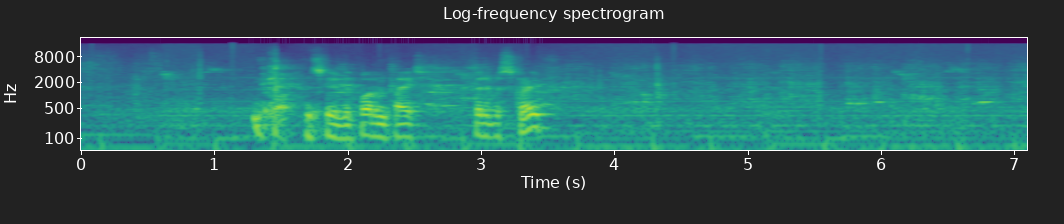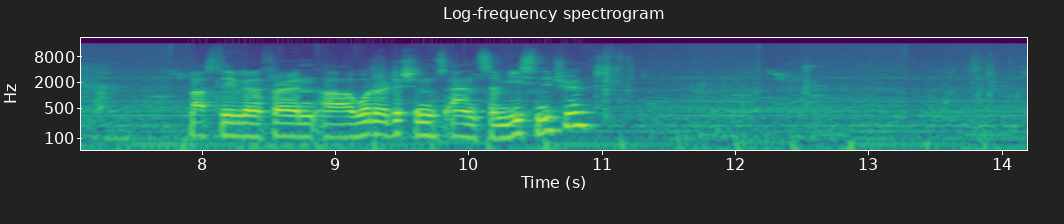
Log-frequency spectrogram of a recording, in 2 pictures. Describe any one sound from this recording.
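A paddle stirs liquid in a metal pot.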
